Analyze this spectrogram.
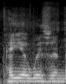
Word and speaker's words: Taoism: How about Taoism and Confucianism? Okay. You mean Is that in the, if I'm pronouncing it correctly?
